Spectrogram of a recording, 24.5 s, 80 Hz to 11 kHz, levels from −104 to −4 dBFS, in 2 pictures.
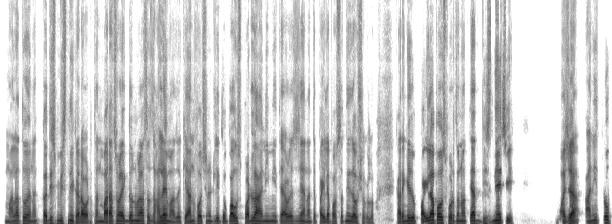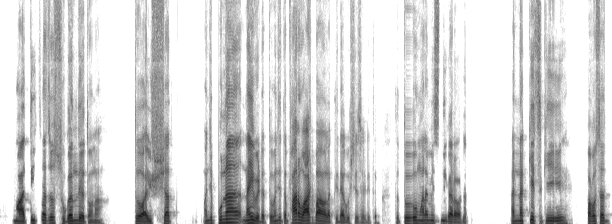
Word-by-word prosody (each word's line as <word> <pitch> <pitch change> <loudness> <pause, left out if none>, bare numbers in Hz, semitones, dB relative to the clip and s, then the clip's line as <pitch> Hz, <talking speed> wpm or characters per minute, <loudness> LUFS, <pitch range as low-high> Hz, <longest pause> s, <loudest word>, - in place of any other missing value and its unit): मला 115 +4 -3
तो 140 - 0
आहे 130 - 0
ना, 120 - -7
कधीच 130 +2 -1
मिस 130 -1 -4
नाही 135 -2 -1
करावा 105 -3 +3
वाटत. 110 - -11
आणि 110 0 -4
बराच 125 +5 +4
वेळा 130 -1 +4
1-2 130 +1 -1
वेळा 130 0 +2
असं 140 +2 -5
झालंय 120 +2 +2
माझं 110 -2 -4
की - - -2
अनफॉर्च्युनेटली 125 +1 -2
तो 125 - 0
पाऊस 125 +1 +4
पडला 130 +3 +3
आणि 120 0 -3
मी 120 0 -5
त्यावेळेस 115 +1 0
जे 125 +2 -7
आहे 125 - -1
ना, 110 - -6
ते - - -3
पहिल्या 110 +2 -1
पावसात 115 +1 -5
नाही 125 -1 -2
जाऊ 110 -1 +2
शकलो - - -11 0.5
कारण 110 +3 0
की 130 - +2
जो 135 - +3
पहिला 130 +5 +7
पाऊस 150 -1 +5
पडतो 130 -3 0
ना, 125 - -1
त्यात 130 0 +5
भिजण्याची 125 0 0 1.0
मजा - - +4 0.2
आणि 125 +5 -2
तो 155 0 +4 0.4
मातीचा 145 +5 +2
जो 145 +1 -1
सुगंध 135 +3 +2
येतो 115 -6 +1
ना, 85 -1 -9 0.7
तो 125 -1 +3
आयुष्यात 120 +3 0 0.7
म्हणजे 130 +5 -5
पुन्हा 175 +3 +4
नाही 140 +3 +3
भेटत 120 -6 0
तो. 115 - -4
म्हणजे 130 +4 -6
तर - - -2
फार 155 +2 +6
वाट 140 0 +6
पाहावी 125 -4 +5
लागते 110 0 -6
त्या 110 - 0
गोष्टीसाठी 95 -4 -13
तर. - - -17 0.4
तर - - -10
तो 135 +1 +2
मला 140 +1 -1
मिस 135 -2 -7
नाही 135 -1 -5
करावा 115 -3 +2
वाटत. - - -13 0.9
आणि 120 +1 -3
नक्कीच 130 +3 -2
की 130 +1 -1 0.5
पावसात 130 +2 +1
125 Hz, 190 wpm, -23 LUFS, 115-135 Hz, 1.0 s, पहिला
